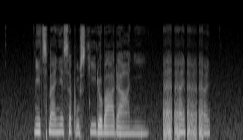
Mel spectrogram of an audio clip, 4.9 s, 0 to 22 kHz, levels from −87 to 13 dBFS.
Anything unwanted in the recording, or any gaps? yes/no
yes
